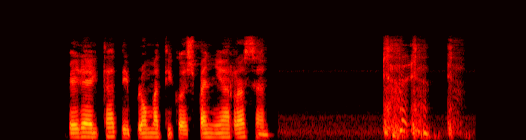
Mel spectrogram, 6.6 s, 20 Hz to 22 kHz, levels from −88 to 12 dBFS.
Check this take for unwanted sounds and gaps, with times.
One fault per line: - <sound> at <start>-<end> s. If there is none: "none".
- cough at 4.8-5.9 s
